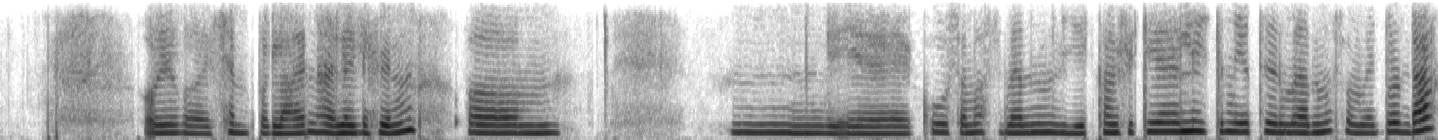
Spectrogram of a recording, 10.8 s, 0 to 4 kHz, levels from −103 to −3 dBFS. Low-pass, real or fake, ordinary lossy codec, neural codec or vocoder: 3.6 kHz; fake; Opus, 16 kbps; codec, 16 kHz in and 24 kHz out, 1.1 kbps, FireRedTTS-2 codec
